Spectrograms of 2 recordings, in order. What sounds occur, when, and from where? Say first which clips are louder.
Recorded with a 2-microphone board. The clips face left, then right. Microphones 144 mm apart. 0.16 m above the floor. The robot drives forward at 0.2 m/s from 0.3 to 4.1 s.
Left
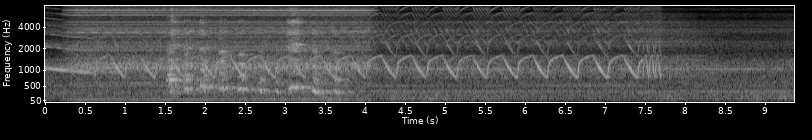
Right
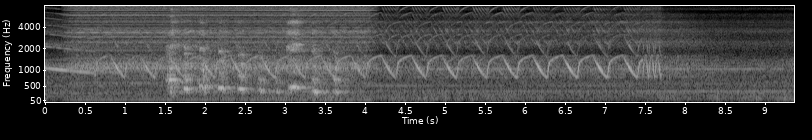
1.5 s a giggle: right 2 dB; 60° right (ahead or behind), 0.8 m; by 3.7 s 45° right (ahead or behind), 0.9 m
